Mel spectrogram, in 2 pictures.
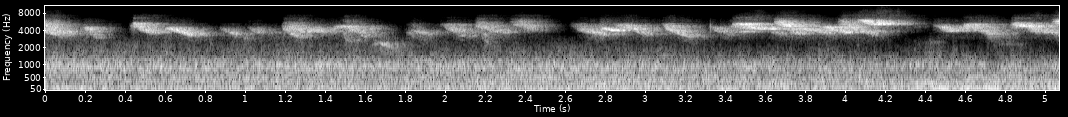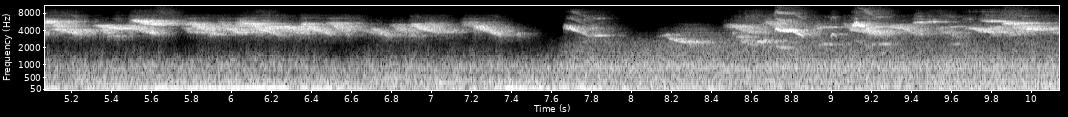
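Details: Caged oriental white-eye singing as a teacher for other white-eyes, 22 January 2022; dense high twittering warble runs almost without pause over steady low background hum.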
